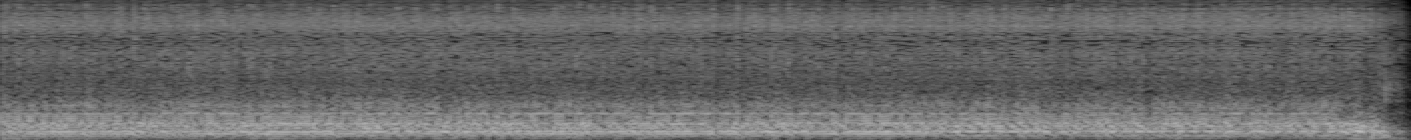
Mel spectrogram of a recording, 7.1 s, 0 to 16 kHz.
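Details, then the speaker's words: New Rovan 36cc double-ring two-stroke for a Baja 5B, on a stand with box exhaust, being run in: steady high buzzing note at even speed with no misses, starts easily, then cuts off cleanly; normal running. "Okay, easy peasy, starts very easy."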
